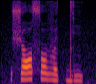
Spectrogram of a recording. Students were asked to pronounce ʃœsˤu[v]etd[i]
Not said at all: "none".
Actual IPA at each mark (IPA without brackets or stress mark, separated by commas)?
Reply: v, i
